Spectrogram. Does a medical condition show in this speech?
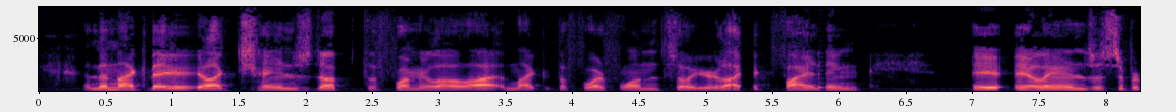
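Yes: cerebral palsy; physical only, present from birth, born prematurely.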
